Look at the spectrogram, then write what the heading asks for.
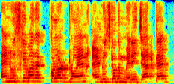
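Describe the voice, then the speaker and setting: A man's voice: very high voice, little pitch movement, normal speed. A young man presenting a cricket match preview in a didactic, repetitive way, like a lesson at a board. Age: young adult. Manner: didactic, repetitive stock phrases. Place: indoor studio in front of a digital board.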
